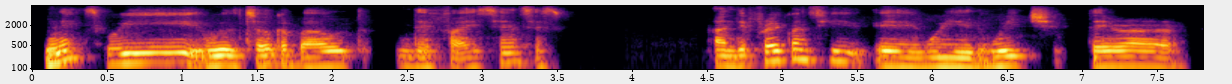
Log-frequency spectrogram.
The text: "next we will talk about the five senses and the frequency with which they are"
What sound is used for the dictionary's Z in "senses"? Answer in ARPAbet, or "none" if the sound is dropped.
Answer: S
